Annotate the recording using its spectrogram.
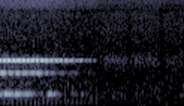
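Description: A single struck chime-like note, in the manner of a glockenspiel or vibraphone bar, ringing with a few bell-like overtones and fading away within about a second and a half.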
